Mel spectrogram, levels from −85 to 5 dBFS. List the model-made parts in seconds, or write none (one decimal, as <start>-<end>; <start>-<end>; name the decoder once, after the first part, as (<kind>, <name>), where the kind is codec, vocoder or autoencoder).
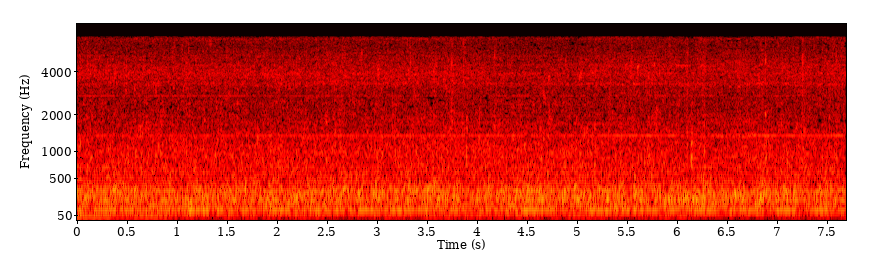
6.0-6.8 (codec, SNAC)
